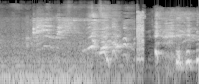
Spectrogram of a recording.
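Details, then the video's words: Cat giving strained, wavering meows and caterwaul-like cries in short bursts, with people talking and laughing close by. "kitten meowing cute"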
